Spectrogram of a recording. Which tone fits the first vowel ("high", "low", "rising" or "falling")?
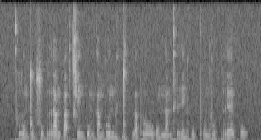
low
